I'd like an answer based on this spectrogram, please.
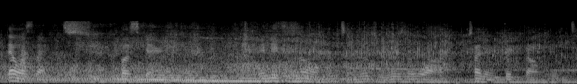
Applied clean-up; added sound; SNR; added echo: none; Fixed-wing aircraft, airplane; -2 dB; none.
